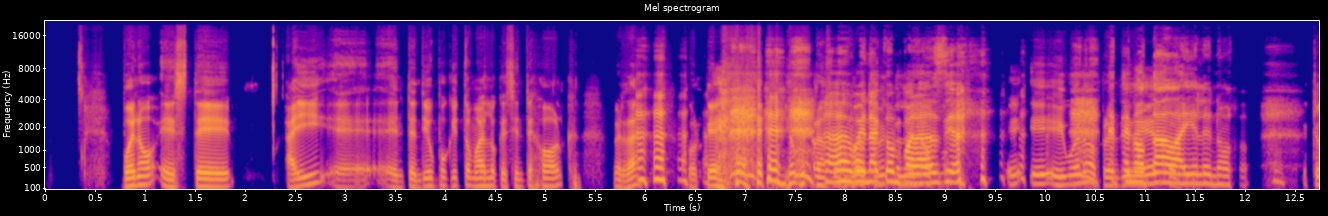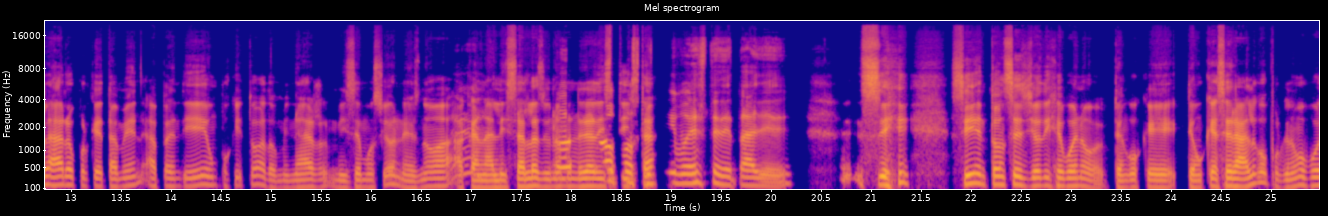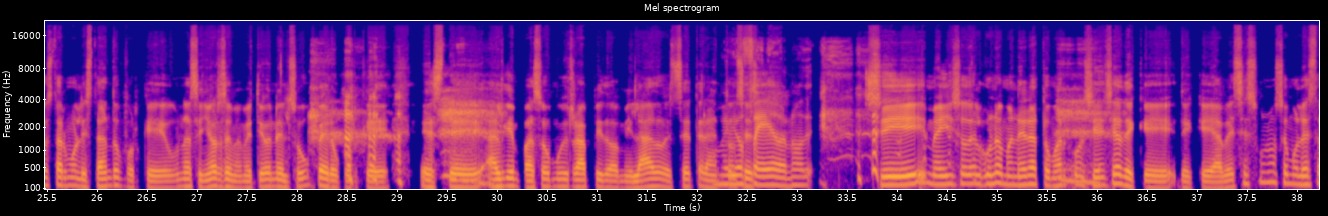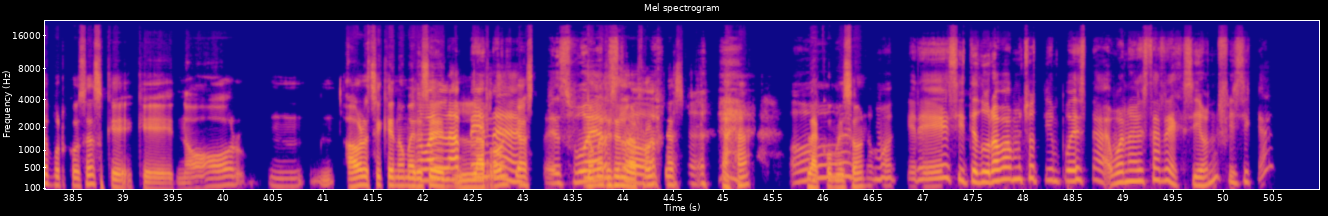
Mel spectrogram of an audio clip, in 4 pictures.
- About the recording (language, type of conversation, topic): Spanish, podcast, ¿Cómo decides qué hábito merece tu tiempo y esfuerzo?
- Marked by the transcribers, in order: other noise; laughing while speaking: "Buena comparación"; laugh; chuckle; laugh; laugh; chuckle; tapping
